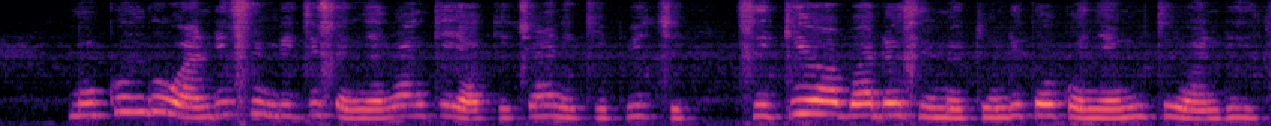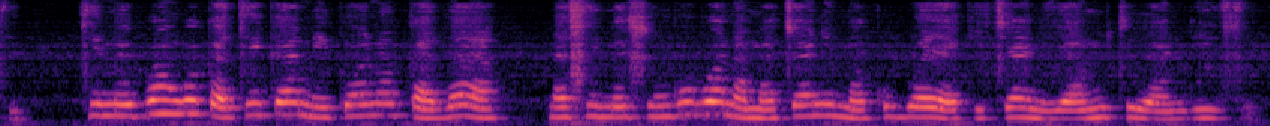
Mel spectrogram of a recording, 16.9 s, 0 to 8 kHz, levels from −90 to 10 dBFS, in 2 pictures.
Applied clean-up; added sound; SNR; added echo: none; none; none; reverberation time 0.2 s.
